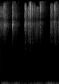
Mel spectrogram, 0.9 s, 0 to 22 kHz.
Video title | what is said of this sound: 존윅 권총 TTI 2011 풀메탈 금속 타란택티컬 컴뱃마스터 존윅4 STI EMG UDL (너프건 수정탄 에어코킹 에어소프트건 모델건 비비탄 가스건 탄피배출 합금 존윅총 리볼버) | 탄창에는 8발까지 들어갑니다. 현재 찰랑찰랑 들리시죠?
